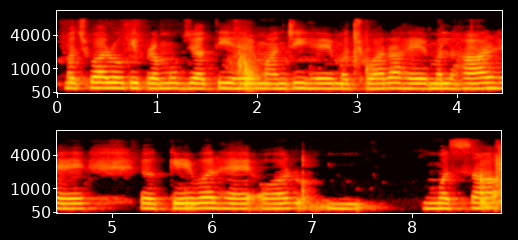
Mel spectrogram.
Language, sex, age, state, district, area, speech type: Hindi, female, 30-45, Rajasthan, Jodhpur, urban, spontaneous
